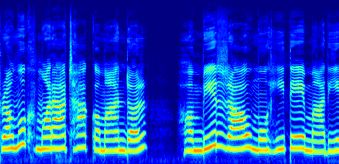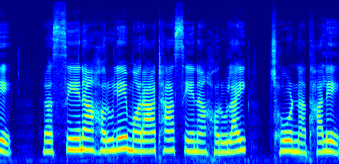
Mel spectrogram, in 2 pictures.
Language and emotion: Nepali, neutral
